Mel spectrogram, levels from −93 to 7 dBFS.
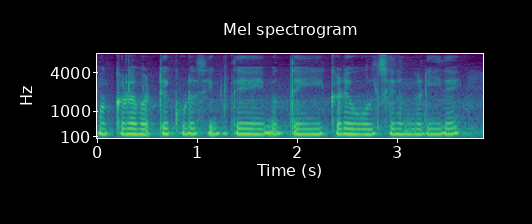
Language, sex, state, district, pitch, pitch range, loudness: Kannada, female, Karnataka, Bangalore, 200 Hz, 190-210 Hz, -15 LUFS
